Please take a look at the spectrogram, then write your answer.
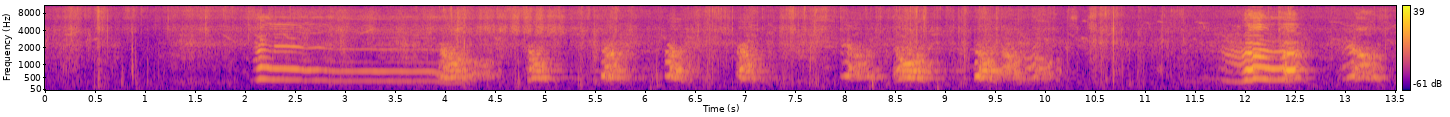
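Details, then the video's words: Hunting hounds loosed on a cat hunt after picking up a good scent on a wet morning, working somewhere down in a bottom. A long drawn howl is followed by a rapid run of loud bays, then another rising howl and more bays near the end. "They picked up a good scent. He kicked them loose and they're down in this bottom here somewhere."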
